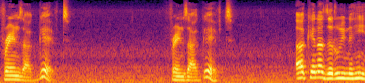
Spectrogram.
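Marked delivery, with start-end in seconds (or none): 0.0-3.5 friends and gift stressed, are swallowed. Shown as a demonstration. Teacher demonstrating stress in the example sentence. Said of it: "friends और gift पे stress आएगा".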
